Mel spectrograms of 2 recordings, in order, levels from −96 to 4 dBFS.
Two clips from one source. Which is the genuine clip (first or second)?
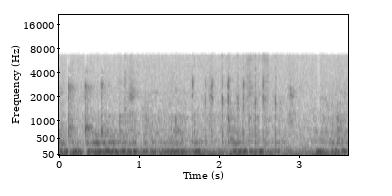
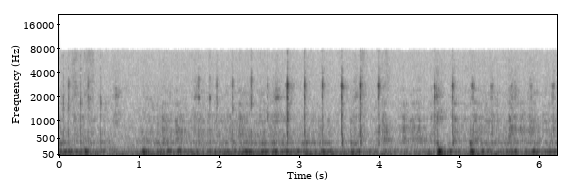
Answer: first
